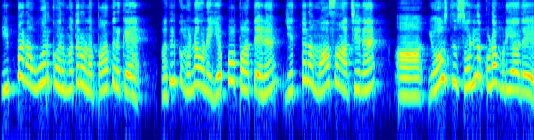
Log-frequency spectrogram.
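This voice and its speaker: A woman's voice: a little high, animated, fast talker, darkish tone. A woman voicing an earnest young groom, firm and pleading. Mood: exasperated. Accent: southern Tamil Nadu. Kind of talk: cartoon voice acting.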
